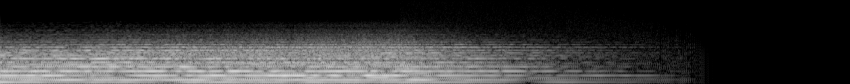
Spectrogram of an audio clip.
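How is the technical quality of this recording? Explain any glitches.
The recording has one glitch, in the fade-out of the music. Truncation distortion on the fade runs from 4.00 to 8.50 s, worst from 4.73 s. The fade stage drops bits without dither, consistent with 8-bit resolution, so the dying tail turns gritty.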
